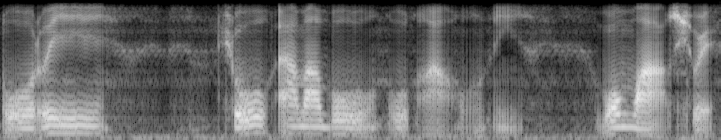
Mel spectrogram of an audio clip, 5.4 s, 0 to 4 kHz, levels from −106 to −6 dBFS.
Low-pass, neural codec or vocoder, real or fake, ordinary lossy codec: 3.6 kHz; autoencoder, 22.05 kHz, a latent of 192 numbers a frame, VITS, trained on many speakers; fake; none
